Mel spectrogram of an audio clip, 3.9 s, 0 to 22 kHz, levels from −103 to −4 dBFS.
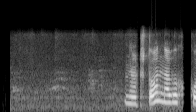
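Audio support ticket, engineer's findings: Repeated stalls (stutter), 2.45 to 3.83 s: about 20 short hangs with sound stretched to fill them, longest around 158 ms, roughly a quarter of that stretch concealed. Jitter buffer kept running dry on late packets. Nothing dropped, just drags. Band tops out near 8 kHz, fits a wideband call codec.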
